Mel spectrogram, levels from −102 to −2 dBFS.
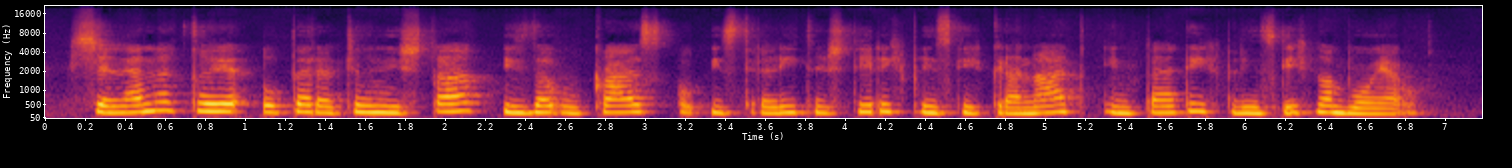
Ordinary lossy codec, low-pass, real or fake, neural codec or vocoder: none; 19.8 kHz; fake; codec, 44.1 kHz, 2.6 kbps, DAC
